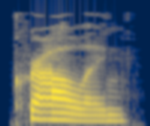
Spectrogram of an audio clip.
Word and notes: crawling: British English

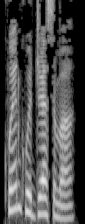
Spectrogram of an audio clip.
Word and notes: quinquagesima: British English

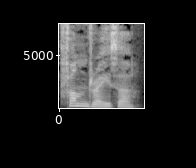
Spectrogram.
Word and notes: fundraiser: British English

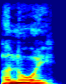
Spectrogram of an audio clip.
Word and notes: annoy: British English

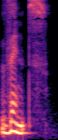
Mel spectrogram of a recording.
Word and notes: thence: British English

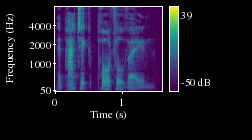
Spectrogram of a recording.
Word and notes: hepatic portal vein: British English

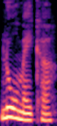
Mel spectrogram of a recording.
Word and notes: lawmaker: British English

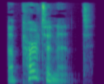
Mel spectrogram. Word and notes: appurtenant: British English

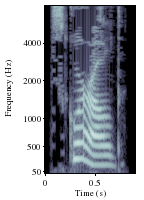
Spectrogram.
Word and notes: squirrelled: British English

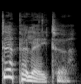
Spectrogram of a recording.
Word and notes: depilator: British English

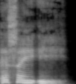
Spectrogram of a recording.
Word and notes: sae: British English

